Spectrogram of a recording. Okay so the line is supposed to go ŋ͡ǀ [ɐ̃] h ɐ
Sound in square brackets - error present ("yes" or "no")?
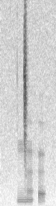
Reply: no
